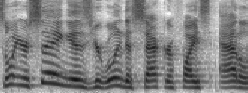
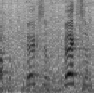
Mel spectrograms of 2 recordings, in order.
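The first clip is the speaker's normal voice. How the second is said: urgent command; 6 semitones higher than usual. Real, not acted. Repeated order in combat.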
